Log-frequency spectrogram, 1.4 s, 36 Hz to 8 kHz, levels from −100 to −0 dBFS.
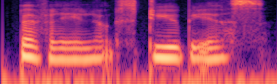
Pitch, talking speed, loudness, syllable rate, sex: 190 Hz, 130 wpm, -18 LUFS, 5.8 syllables/s, female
